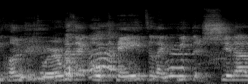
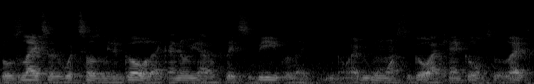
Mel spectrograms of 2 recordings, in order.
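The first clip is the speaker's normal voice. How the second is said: calm conductor; 12 semitones lower, 18 dB quieter than usual. Retold or imitated. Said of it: "He's like".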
